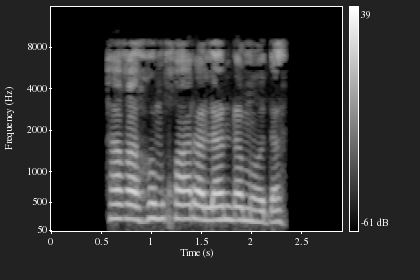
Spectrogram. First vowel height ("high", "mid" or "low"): low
